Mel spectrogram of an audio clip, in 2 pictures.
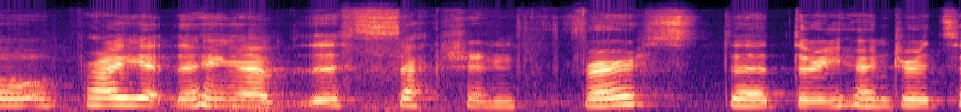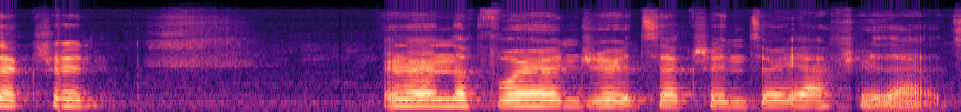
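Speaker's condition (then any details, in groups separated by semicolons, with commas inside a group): Cerebral palsy, mild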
